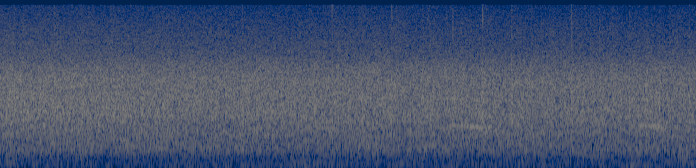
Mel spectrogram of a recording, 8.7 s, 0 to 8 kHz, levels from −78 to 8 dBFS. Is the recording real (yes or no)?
yes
